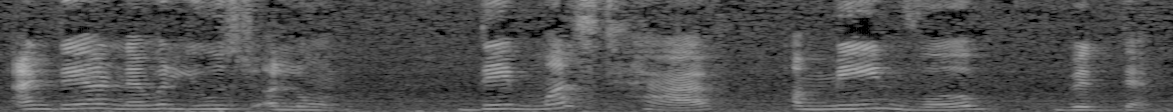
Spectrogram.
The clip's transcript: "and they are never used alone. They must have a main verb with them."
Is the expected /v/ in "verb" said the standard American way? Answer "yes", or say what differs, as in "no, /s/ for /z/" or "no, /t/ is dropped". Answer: yes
